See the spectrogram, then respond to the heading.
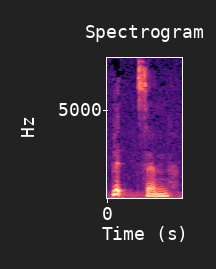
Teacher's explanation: Blit, and then if you remember right, a Z is pronounced TS, Blitzen. I'm putting that colon just to kind of hear the double like we had with Italian, but it's not entirely necessary in your IPA.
